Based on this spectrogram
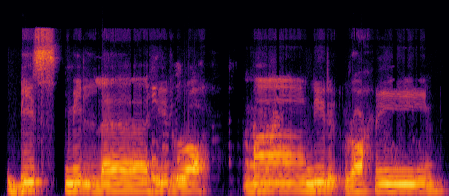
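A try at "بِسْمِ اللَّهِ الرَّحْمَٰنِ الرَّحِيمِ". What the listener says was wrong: আচ্ছা, এখানেও সেম thing, রটা ধরবেন আর হাটা একটু পাতলা, রহমান, হ্যাঁ?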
